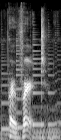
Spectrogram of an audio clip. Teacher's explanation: if we are going to put the stress in the second syllable, it will become a verb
